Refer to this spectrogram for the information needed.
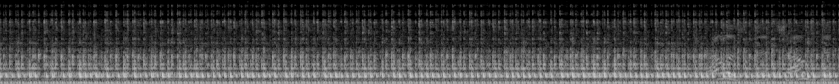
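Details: Yamaha two-stroke outboard after fixing oil leaking out of the bottom of the carburetor: no more oil coming out; quick, even buzz holding steady with no stumbles or rattles; normal idle before water test.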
